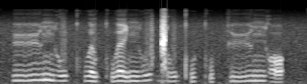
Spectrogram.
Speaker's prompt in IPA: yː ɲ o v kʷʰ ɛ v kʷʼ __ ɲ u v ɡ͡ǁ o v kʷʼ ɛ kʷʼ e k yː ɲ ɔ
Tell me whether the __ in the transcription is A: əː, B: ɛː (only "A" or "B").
B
